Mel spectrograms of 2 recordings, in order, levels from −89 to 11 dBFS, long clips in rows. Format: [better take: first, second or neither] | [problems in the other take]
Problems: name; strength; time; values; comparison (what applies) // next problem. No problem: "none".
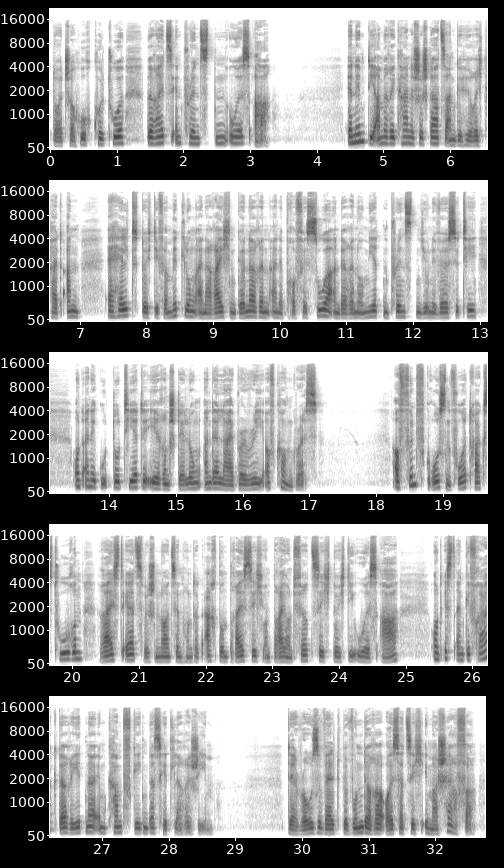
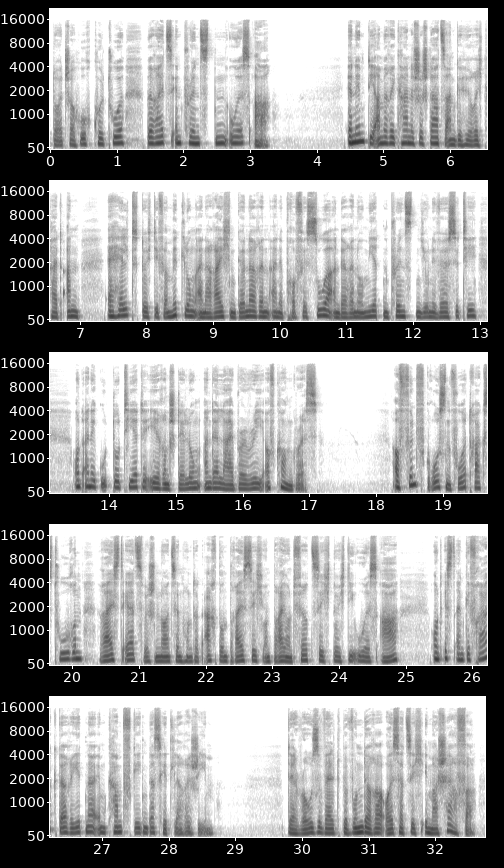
second | thin; somewhat; fading below 350 Hz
